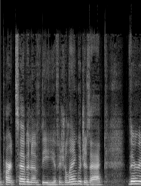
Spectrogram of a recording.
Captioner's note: speaking French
